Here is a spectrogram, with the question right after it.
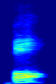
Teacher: tempat keluarnya ko ini adalah di pangkal lidah, disentuhkan ke daging lunak yang ada di atas tenggorokan kita itu, ya. Jadi ditekan aja nih daging di sini, boleh teman-teman sambil menerapkan, tekan ke atas saja. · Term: huruf Ko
